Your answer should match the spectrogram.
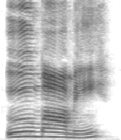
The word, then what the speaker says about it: umami: It's umami, if I'm saying that right, U-M-A-M-I.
